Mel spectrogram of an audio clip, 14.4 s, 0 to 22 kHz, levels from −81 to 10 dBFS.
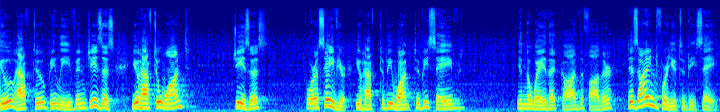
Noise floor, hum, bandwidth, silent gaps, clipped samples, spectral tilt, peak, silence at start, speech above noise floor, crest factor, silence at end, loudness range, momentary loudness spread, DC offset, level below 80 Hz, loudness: -52 dBFS; none; 16.5 kHz; none; under 0.1%; -7.5 dB/octave; -4 dBFS; 0 s; 33 dB; 16 dB; 0.05 s; 5 LU; 12 LU; under 0.1%; -56 dBFS; -20 LUFS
